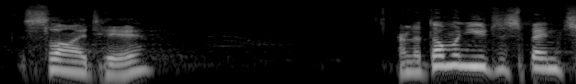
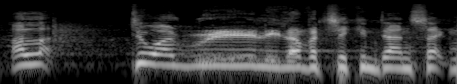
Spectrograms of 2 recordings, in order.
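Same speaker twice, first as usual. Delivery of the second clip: mock self-doubt; 5 semitones higher, 6 dB louder than usual. Real, not acted. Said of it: "So maybe that's number one".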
